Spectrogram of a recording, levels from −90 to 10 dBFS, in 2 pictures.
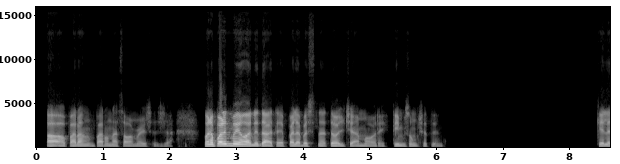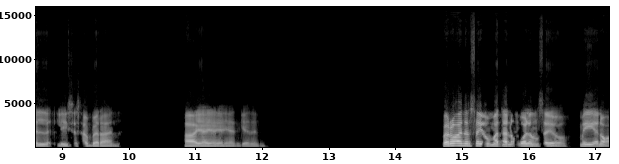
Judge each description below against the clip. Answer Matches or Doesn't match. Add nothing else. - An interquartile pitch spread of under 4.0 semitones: Doesn't match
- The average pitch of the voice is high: Doesn't match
